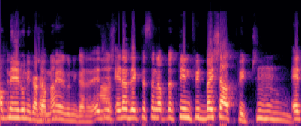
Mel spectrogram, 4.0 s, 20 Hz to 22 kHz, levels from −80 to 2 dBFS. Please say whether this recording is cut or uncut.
cut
